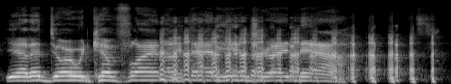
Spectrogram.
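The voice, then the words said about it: Imitates another person's voice. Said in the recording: “my Robert Patrick impression ... That's good. That's good. It's intimidating.”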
